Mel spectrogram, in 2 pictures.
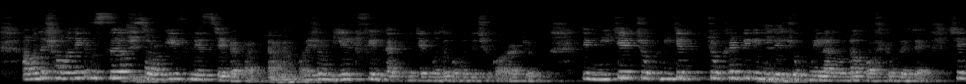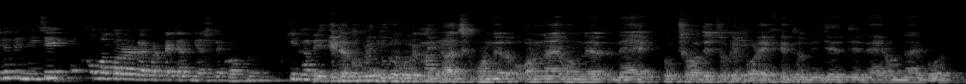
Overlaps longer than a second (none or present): present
